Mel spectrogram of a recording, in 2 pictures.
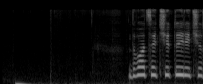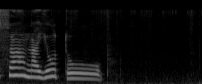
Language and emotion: Russian, sad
